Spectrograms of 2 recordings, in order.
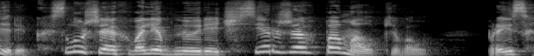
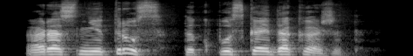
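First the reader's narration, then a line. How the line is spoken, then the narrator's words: Grumbling. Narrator (Russian): пробурчал Айвор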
